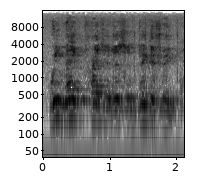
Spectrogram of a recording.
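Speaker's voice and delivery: normal talking voice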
